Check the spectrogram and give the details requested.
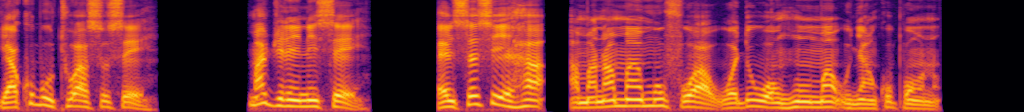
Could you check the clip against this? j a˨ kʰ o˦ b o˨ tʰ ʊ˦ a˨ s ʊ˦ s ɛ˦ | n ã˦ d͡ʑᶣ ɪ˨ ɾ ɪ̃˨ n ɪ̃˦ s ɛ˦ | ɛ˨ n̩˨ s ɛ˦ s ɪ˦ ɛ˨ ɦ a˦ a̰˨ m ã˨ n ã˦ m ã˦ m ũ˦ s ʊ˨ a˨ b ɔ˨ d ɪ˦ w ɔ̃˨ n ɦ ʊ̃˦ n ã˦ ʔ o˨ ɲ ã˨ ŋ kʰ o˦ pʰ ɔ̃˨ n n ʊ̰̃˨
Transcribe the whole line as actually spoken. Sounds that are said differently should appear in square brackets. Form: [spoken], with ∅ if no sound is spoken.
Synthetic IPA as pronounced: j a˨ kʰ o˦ b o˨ tʰ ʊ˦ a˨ s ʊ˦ s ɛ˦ | [m] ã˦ d͡ʑᶣ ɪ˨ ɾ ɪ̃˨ n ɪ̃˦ s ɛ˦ | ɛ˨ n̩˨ s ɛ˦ s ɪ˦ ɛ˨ ɦ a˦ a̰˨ m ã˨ n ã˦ m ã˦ m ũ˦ [f] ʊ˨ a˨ [w] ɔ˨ d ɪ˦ w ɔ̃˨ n ɦ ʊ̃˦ [m] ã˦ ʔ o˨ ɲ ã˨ ŋ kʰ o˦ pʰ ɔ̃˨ n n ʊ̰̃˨

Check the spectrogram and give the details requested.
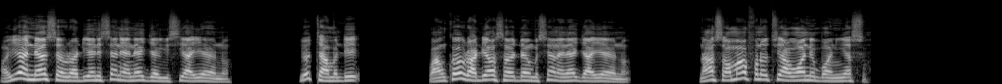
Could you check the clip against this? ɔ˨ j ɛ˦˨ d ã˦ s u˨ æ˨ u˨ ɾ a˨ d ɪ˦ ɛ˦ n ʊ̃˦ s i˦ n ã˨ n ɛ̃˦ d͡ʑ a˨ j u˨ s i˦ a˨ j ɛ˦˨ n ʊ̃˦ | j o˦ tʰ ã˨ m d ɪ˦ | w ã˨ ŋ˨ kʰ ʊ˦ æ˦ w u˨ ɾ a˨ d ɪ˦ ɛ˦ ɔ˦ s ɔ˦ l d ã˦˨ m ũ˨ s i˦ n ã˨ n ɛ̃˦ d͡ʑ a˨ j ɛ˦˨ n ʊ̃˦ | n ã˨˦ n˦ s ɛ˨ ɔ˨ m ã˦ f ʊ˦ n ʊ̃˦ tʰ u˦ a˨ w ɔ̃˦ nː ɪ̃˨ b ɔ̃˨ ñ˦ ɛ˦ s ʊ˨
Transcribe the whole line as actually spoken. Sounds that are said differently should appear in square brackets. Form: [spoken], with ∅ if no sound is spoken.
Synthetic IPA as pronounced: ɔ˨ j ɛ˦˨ [n] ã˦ s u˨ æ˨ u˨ ɾ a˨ d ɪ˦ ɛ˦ n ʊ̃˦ s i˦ n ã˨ n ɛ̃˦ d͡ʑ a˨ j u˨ s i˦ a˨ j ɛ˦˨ n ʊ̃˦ | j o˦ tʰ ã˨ m d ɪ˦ | w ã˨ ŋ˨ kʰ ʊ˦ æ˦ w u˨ ɾ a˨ d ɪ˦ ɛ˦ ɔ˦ s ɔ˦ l d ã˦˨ m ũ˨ s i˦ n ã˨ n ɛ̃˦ d͡ʑ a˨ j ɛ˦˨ n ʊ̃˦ | n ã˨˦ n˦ s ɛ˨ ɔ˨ m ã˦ f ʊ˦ n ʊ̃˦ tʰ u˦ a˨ w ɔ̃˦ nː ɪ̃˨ b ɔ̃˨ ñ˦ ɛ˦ s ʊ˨

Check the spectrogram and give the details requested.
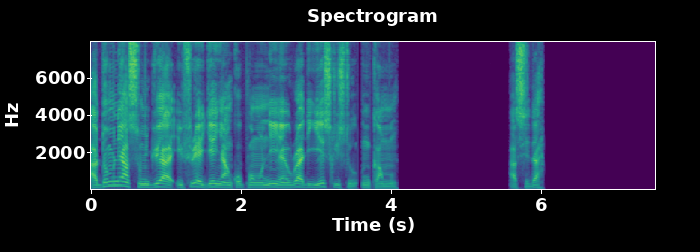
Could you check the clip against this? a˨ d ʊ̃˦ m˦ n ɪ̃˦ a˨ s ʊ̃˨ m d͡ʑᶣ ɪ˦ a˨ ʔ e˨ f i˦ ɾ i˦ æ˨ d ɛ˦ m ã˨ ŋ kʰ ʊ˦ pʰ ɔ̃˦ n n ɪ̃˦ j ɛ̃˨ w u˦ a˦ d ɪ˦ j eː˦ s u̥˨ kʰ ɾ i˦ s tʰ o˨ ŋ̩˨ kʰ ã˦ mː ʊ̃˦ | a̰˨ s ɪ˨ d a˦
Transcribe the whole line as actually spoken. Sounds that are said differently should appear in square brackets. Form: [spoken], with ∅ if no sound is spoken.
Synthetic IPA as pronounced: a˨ d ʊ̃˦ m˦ n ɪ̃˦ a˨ s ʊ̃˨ m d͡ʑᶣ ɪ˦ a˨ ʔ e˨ f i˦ ɾ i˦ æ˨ [d͡ʑ] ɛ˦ [ɲ] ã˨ ŋ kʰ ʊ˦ pʰ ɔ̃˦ n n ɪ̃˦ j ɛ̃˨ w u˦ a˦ d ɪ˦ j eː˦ s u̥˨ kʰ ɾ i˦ s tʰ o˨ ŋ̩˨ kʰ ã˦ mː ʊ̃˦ | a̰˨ s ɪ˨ d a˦

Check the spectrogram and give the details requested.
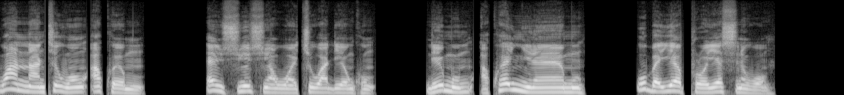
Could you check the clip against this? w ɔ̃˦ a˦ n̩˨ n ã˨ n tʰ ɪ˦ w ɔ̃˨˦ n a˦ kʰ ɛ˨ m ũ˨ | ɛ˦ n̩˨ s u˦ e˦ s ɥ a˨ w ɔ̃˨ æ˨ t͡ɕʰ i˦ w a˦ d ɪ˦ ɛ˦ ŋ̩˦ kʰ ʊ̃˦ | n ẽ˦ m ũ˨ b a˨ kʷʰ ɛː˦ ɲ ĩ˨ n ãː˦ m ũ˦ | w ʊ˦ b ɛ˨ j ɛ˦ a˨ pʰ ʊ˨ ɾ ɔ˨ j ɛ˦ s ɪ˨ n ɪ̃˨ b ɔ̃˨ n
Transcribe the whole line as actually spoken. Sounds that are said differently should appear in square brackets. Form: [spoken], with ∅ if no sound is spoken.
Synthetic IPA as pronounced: w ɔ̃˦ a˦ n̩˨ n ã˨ n tʰ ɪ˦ w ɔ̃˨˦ n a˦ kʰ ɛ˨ m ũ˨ | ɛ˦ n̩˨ s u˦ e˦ s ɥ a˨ w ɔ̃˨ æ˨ t͡ɕʰ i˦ w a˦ d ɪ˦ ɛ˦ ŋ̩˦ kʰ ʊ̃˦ | n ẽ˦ m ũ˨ [m] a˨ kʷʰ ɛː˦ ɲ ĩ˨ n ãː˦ m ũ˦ | w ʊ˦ b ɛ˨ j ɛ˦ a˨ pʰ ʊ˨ ɾ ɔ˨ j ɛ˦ s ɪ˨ n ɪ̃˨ [w] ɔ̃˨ n

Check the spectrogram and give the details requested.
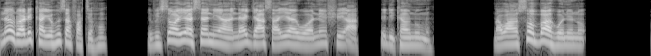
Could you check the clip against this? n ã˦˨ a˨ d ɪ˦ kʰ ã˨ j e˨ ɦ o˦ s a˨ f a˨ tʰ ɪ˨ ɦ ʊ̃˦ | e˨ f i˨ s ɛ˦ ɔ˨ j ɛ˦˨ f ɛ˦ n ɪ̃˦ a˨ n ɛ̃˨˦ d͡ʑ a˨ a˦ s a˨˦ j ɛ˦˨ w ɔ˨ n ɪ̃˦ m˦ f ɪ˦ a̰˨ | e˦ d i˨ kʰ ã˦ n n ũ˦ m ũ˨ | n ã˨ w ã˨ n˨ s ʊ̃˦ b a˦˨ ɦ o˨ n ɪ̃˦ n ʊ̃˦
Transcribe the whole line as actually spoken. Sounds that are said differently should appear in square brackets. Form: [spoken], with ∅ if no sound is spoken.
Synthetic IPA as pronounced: n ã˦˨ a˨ d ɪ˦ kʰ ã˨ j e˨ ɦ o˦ s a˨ f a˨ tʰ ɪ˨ ɦ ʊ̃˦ | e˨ f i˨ s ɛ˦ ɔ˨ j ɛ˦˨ [s] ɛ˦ n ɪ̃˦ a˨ n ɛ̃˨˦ d͡ʑ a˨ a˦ s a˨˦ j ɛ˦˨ w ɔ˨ n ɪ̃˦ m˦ f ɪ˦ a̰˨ | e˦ d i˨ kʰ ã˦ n n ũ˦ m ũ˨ | n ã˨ w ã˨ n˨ s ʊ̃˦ b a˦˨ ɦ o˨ n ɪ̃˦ n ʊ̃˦

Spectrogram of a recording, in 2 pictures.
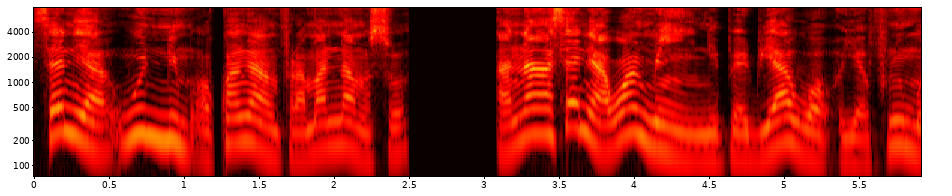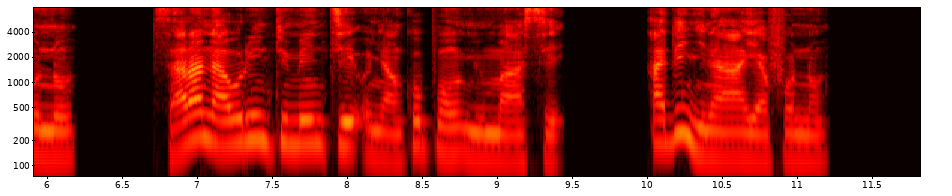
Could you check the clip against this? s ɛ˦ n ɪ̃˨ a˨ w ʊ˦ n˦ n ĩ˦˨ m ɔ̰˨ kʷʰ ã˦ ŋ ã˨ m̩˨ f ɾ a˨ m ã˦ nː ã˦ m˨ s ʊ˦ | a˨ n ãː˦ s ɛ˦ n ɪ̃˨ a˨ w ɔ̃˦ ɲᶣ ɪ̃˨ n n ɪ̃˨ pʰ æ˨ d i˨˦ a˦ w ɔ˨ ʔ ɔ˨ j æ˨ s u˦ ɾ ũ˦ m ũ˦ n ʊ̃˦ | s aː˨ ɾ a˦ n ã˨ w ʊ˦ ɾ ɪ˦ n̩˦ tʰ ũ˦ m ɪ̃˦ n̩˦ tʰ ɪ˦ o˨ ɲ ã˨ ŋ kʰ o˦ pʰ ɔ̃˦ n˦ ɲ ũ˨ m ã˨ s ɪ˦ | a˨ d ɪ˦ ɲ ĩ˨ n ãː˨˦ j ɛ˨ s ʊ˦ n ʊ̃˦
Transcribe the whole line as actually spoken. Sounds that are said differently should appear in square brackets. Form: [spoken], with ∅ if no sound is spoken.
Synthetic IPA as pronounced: s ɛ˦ n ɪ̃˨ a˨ w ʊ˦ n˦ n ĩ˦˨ m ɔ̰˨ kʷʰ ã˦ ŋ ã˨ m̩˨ f ɾ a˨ m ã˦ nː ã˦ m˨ s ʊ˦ | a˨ n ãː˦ s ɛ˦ n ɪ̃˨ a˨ w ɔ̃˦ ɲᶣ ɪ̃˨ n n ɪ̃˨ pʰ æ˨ d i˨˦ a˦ w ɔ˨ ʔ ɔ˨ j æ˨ [f] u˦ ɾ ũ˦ m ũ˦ n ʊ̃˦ | s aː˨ ɾ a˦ n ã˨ w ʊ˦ ɾ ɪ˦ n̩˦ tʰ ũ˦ m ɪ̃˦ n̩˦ tʰ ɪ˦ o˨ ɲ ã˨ ŋ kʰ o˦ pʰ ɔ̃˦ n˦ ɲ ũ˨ m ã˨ s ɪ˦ | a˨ d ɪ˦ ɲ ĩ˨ n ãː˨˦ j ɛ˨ [f] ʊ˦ n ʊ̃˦

